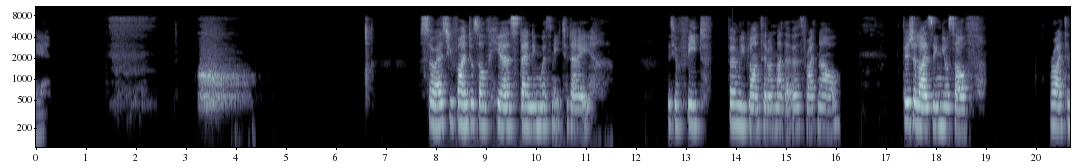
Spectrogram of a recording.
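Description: A middle-aged woman speaks slowly and calmly into a microphone, with long pauses.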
